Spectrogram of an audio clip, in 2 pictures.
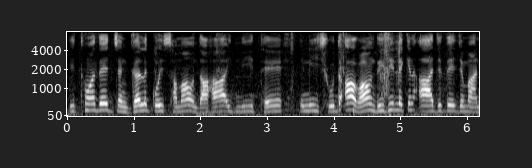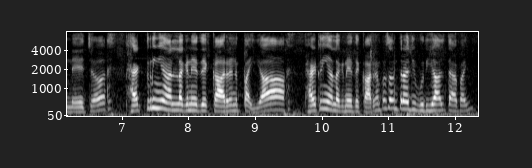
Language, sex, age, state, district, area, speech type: Dogri, male, 18-30, Jammu and Kashmir, Samba, urban, spontaneous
